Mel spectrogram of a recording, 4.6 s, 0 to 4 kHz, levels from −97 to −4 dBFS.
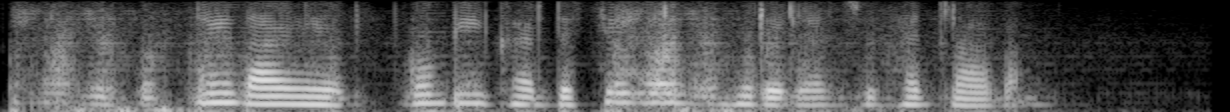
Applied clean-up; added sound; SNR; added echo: neural separator model SepFormer WHAMR!.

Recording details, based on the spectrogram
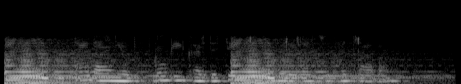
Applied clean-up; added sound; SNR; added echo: none; Organ; -2 dB; reverberation time 0.4 s.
